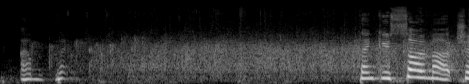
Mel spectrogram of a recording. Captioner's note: audience claps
